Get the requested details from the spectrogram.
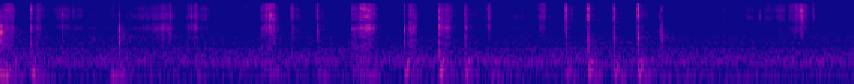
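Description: A metal spoon scrapes the surface of a frozen lemonade slab in a black plastic tray, piling up slushy shavings. A quick series of short, bright, crunchy scraping strokes sounds over a steady low hum, each stroke dying away almost instantly.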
